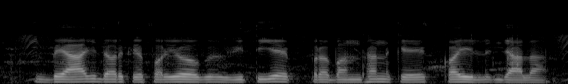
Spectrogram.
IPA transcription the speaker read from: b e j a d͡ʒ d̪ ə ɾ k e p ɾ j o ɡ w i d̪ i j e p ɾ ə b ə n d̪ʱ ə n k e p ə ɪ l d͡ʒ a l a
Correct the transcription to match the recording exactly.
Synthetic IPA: b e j a d͡ʒ d̪ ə ɾ k e p ɾ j o ɡ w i t̪ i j e p ɾ ə b ə n d̪ʱ ə n k e k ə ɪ l d͡ʒ a l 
